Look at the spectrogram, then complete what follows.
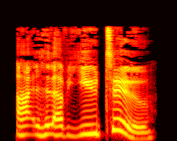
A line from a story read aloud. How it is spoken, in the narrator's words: Arwen giggled into my mouth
